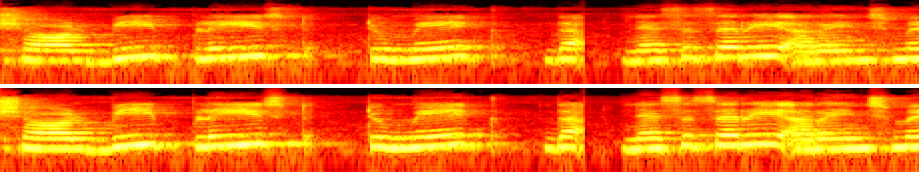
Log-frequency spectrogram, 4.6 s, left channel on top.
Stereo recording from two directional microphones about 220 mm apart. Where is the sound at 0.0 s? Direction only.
50° right (ahead or behind).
